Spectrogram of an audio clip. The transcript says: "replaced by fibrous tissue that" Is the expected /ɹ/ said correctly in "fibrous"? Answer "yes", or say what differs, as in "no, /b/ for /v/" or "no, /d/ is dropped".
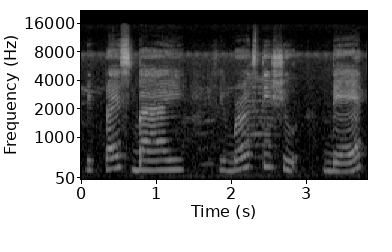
no, /ɹ/ is dropped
